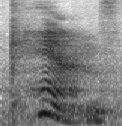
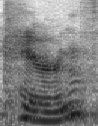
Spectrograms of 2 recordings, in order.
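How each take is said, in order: First: The name is pronounced with a local Australian accent. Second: The name is pronounced the way it is spelled. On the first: "that's how the locals say it with an Australian accent" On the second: "I want to say Cairns, because that's how it's spelled"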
